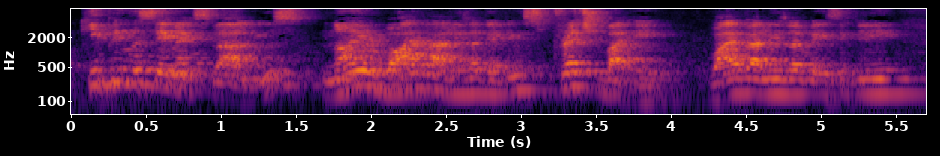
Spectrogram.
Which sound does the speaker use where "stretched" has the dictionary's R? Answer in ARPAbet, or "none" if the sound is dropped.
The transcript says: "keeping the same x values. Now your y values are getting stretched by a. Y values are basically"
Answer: R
